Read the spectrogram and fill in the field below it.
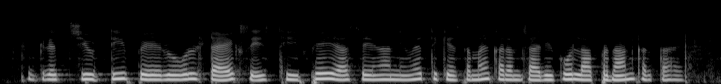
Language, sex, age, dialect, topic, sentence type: Hindi, female, 51-55, Awadhi Bundeli, banking, statement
